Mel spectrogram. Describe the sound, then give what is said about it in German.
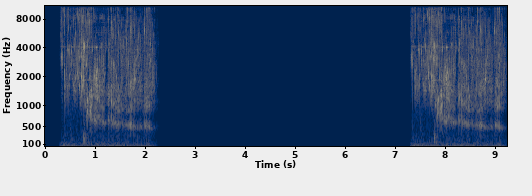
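Water is poured into a glass in two short bursts of about two seconds each, split by a long silent gap. Each pour is moderately loud, with a rising gurgle as the glass fills. No voices. “Apropos Milch, möchte jemand Kaffee oder Wasser? Ja, gerne. Wasser bitte.”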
